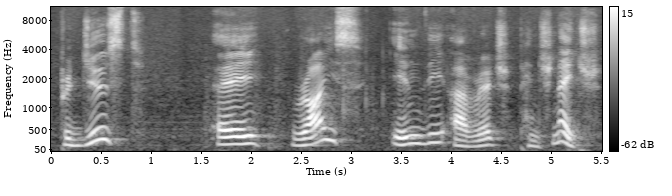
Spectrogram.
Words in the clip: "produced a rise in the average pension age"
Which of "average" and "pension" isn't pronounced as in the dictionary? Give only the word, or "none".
none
